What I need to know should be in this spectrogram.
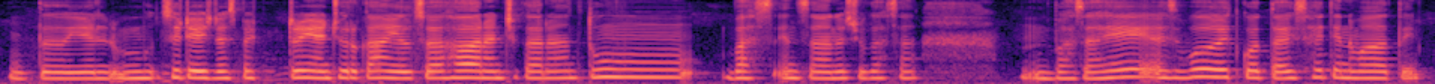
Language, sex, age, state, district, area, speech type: Kashmiri, female, 30-45, Jammu and Kashmir, Ganderbal, rural, spontaneous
